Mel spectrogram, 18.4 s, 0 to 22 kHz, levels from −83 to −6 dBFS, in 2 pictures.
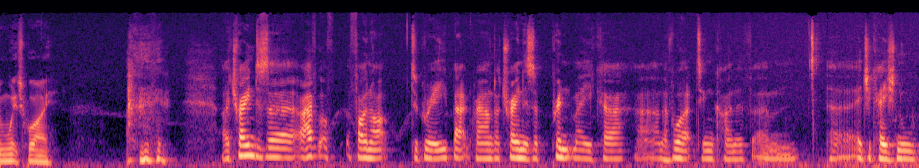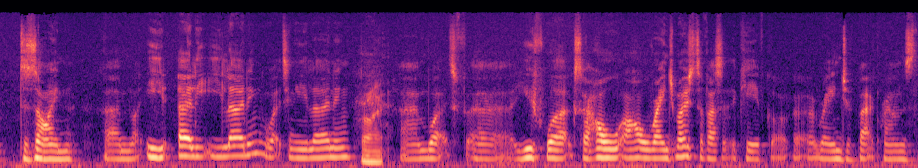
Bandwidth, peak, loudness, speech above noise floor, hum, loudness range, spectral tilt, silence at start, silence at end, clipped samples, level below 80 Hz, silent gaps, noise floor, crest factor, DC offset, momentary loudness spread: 17 kHz; -2 dBFS; -20 LUFS; 25 dB; none; 3 LU; -4.5 dB/octave; 0 s; 0 s; under 0.1%; -42 dBFS; none; -45 dBFS; 18 dB; under 0.1%; 12 LU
